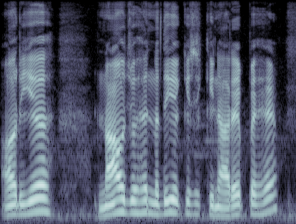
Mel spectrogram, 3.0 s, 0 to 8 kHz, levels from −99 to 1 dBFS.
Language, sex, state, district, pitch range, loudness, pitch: Hindi, male, Jharkhand, Ranchi, 125-165 Hz, -18 LUFS, 145 Hz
